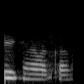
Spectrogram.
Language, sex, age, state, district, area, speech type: Hindi, female, 30-45, Uttar Pradesh, Jaunpur, rural, conversation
